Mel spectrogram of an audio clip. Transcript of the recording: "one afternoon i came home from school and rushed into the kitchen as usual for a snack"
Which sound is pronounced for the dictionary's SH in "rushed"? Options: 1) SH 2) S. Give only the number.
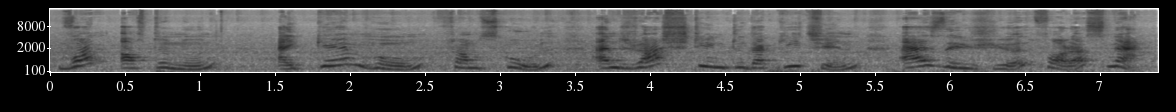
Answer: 1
